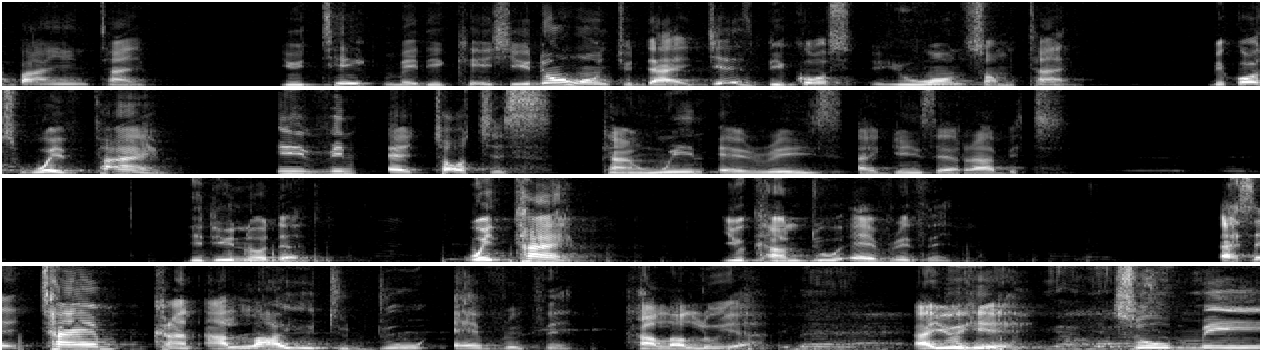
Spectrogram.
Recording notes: Sermon delivered on Sunday, February 11, 2024, at Serious Christian Church in Cape Town, South Africa.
